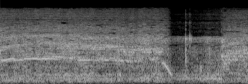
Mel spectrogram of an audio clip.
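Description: A woman screaming: one long, high-pitched cry held for about a second and a half, falling away near the end.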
